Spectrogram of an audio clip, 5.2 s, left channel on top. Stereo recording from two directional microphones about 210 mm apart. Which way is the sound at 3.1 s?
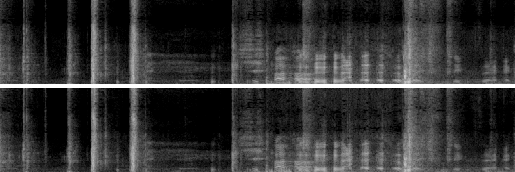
Centre (ahead or behind).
